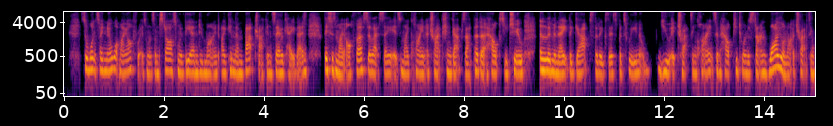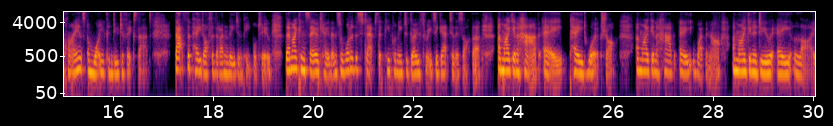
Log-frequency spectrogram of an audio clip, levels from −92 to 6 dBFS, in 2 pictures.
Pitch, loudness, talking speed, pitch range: 180 Hz, -23 LUFS, 240 wpm, 175-200 Hz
